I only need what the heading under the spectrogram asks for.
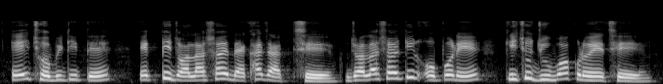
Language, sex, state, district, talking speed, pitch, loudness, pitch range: Bengali, male, West Bengal, Jalpaiguri, 100 wpm, 205 Hz, -13 LUFS, 185-235 Hz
